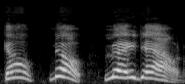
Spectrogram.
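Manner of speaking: put-on very high, loud kid shriek; bossy screaming toddler. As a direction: shriek orders like a tantruming child. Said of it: "She's like".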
